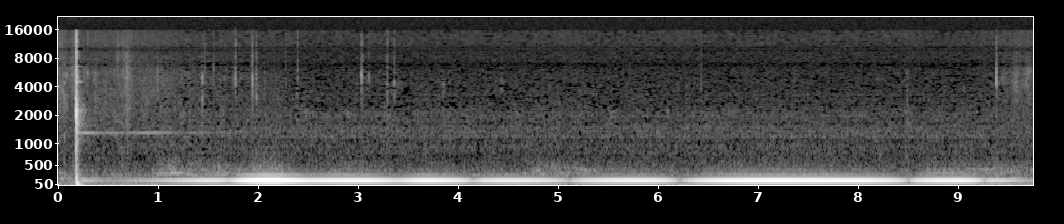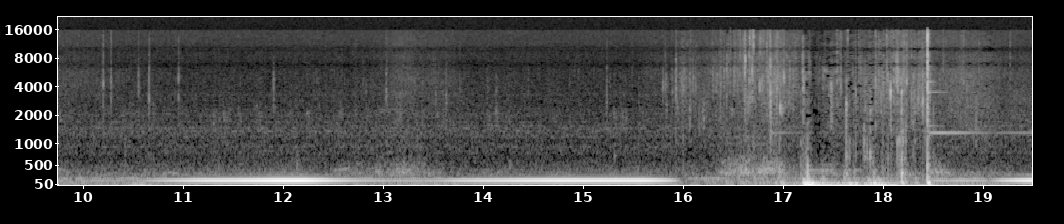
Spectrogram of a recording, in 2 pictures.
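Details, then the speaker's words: Roleplayed (not real) tuning fork hearing test during a whispered ear exam: a steady, low, pure hum from a struck tuning fork, repeatedly sounding and fading, with left-right and clear-versus-muffled comparison. "And also the sound, do you hear it cleared or muffled, or how is it?"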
